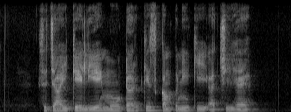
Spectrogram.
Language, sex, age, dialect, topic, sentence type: Hindi, male, 18-24, Garhwali, agriculture, question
